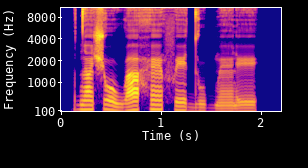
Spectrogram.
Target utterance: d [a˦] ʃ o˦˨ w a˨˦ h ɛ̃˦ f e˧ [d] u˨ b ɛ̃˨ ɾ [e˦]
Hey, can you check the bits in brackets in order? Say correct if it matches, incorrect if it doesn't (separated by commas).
incorrect, correct, incorrect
